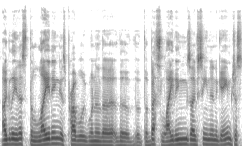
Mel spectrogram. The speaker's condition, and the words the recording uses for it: No condition.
